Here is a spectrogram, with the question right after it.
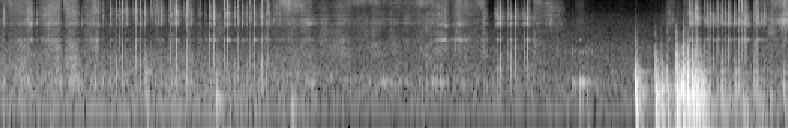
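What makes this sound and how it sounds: Long nails scratch and tap quickly across a hollow, matte, unglazed clay vase, first while it is held and then after it is set on the table. Dense, dry scratching and light ticking taps give way to a brief pause near eight seconds, followed by louder, fuller knocks and scrapes with a low hollow body.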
